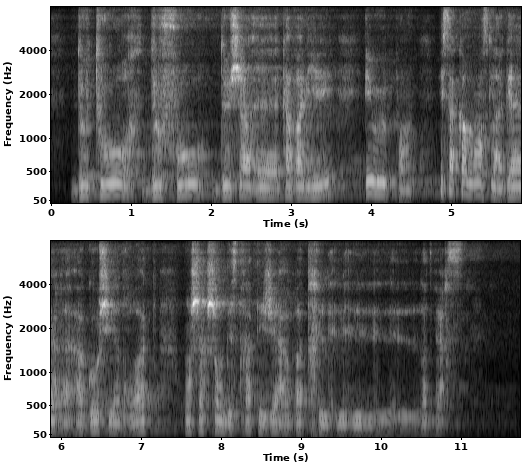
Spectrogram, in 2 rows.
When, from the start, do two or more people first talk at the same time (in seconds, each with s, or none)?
none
